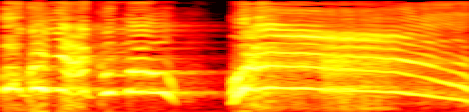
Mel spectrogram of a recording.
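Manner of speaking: put-on very high, loud child's tantrum shriek. Retelling a child insisting on a toy in a mall: imitating a screaming child. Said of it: "Teriak-teriak di mall".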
